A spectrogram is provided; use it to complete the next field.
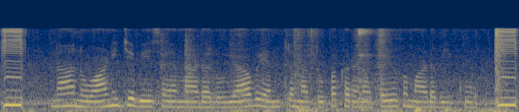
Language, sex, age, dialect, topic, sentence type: Kannada, female, 46-50, Coastal/Dakshin, agriculture, question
